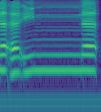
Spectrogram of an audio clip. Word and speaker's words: أئنا: خاشعة يقولون، يقولون أئنا، أئنا، عندنا هنا ايه؟ النون مشددة تاخد ايه؟ غنة حركتين، فتنطق هكذا أئنا أئنا. بيقول الهمزة، ما لها الهمزة؟ أئنا الهمزة همزة قطع، بيبقى همزتين أئنا، لأن هنا للاستفهام أئنا، هم بيستنكروا أئنا لمردودون في الحافرة، كأن الكافرين يعني يشككون في أنهم سيعودون بعد ذلك بعد الموت.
